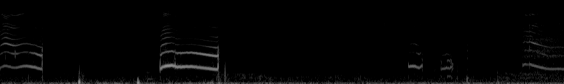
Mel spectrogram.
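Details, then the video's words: A 5-week-old kitten on a farm, a chatty one, smells her mother's chicken and gives three high, thin, slightly falling meows, with a few brief softer squeaks between them in a quiet room. "Kittens Meowing"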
